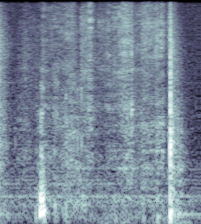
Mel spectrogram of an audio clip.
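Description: Styrofoam packaging lid being lifted open, with faint rubbing and two brief knocks, the second sharper, near the end.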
